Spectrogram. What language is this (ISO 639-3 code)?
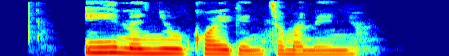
kln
